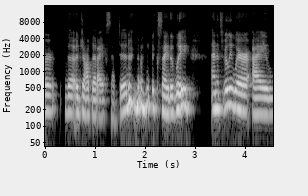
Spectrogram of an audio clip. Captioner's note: chuckles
